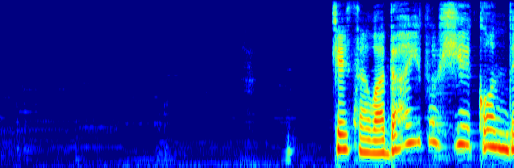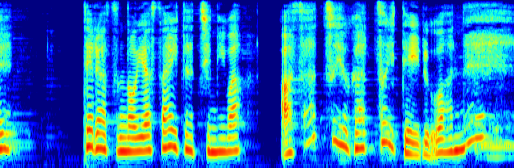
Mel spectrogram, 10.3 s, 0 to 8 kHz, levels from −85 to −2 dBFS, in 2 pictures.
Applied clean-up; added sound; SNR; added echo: neural mask model DeepFilterNet 3.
